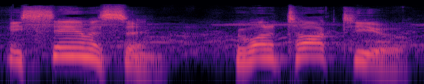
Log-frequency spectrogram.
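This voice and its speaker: An actor playing a cocky high school bully in an audio drama, taunting and slangy. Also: male voice, huge pitch swings, a little fast. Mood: goading. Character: cocky bullying male high school student, brash, goading. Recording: loud music and crowd behind.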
